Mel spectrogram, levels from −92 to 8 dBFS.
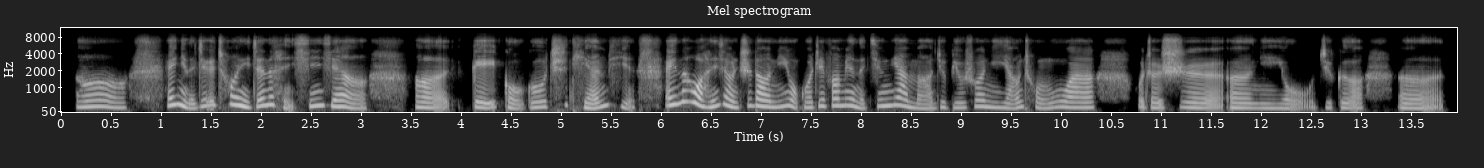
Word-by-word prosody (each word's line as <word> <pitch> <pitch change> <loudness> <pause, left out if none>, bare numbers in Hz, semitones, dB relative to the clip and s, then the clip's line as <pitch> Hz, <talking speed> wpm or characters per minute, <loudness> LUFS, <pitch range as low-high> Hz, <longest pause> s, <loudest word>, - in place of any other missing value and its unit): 哦， 225 -3 +1 0.4
哎， 290 - +5
你 310 -6 +4
的 175 - -2
这 135 - -2
个 150 - +1
创 320 - +2
意 - - +5
真 260 +7 +2
的 320 - +4
很 - - -5
新 275 +2 0
鲜 250 -4 +3
啊， 180 -1 -2 0.5
呃， 210 -2 +2 0.2
给 200 -4 +3
狗 195 -6 -3
狗 210 +3 -2
吃 300 - -2
甜 200 -3 0
品。 310 +2 -7 0.3
哎， 300 +1 +5
那 435 0 +2
我 345 - +10
很 240 0 +2
想 285 -6 +3
知 280 - 0
道 255 -4 +6
你 220 +1 -1
有 260 -5 +1
过 205 +2 -3
这 260 - -1
方 275 +2 +1
面 280 -1 +1
的 200 - -2
经 265 +10 -2
验 285 -4 +3
吗？ 180 -5 -3
就 210 +3 -7
比 195 - -8
如 195 - -4
说 245 +3 -1
你 215 -4 -2
养 190 +2 -2
宠 195 -4 -5
物 225 +1 -3
啊， 205 -1 +3 0.4
或 - - -3
者 - - -2
是， 200 - +1
呃， 190 -1 +1
你 180 -1 -6
有 175 -1 -6
这 195 - -5
个， 190 -1 -4 0.3
呃， 180 -1 -2
215 Hz, 240 characters per minute, -24 LUFS, 195-260 Hz, 0.5 s, 我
